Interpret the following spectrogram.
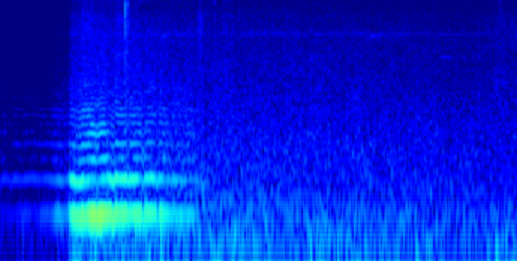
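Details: Bald-faced hornet flying close to its nest as evening comes on during nest building: one loud, low, humming buzz with layered overtones lasting just over a second, then fading into quiet background hiss.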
